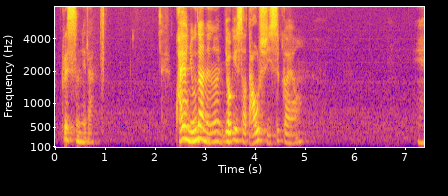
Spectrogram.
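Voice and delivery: ordinary talk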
